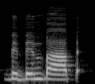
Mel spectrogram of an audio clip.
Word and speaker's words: bibimbap: So Michelle, bibimbap, am I pronouncing that correctly? – Yes.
